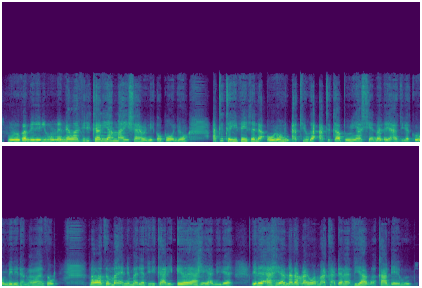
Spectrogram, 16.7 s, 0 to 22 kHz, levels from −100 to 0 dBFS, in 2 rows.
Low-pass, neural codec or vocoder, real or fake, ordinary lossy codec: 10.8 kHz; codec, 24 kHz, 0.9 kbps, WavTokenizer, medium music audio release; fake; MP3, 64 kbps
